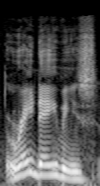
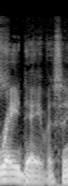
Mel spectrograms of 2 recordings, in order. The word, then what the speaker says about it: Davies: By the way, Ray Davies, that's the way most people pronounce it. We had Ray himself on the show. – Yes. – Ray Davis, in case anybody's going to complain.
